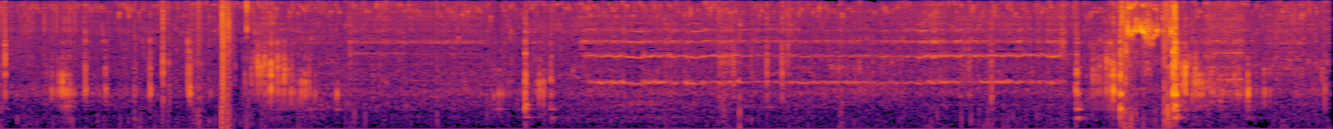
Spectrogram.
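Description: Pen writing on notebook paper: quiet scratching with small taps of the pen. A faint, steady, high whine sounds for a few seconds in the middle, and a louder brief rustle comes near the end.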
